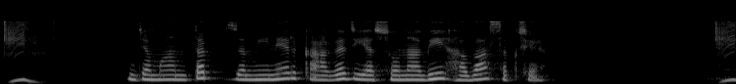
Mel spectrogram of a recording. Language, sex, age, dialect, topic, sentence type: Magahi, female, 18-24, Northeastern/Surjapuri, banking, statement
